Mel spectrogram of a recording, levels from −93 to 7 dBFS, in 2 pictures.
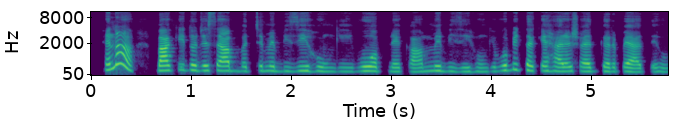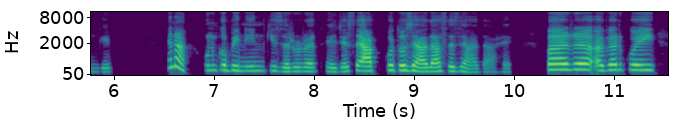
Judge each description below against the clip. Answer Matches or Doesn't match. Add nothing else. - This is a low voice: Doesn't match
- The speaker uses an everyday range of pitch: Matches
